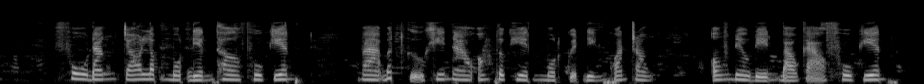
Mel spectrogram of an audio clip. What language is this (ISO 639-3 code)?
vie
